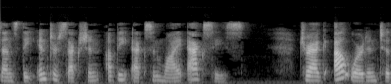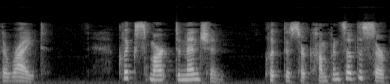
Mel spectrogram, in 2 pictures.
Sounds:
Speech

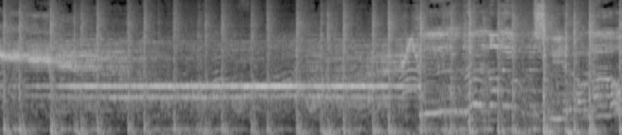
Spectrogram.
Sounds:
Music

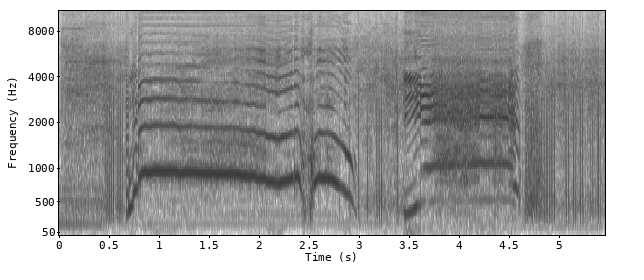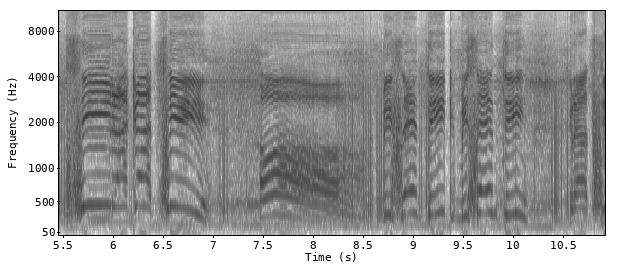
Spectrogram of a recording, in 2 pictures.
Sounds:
Speech, Radio

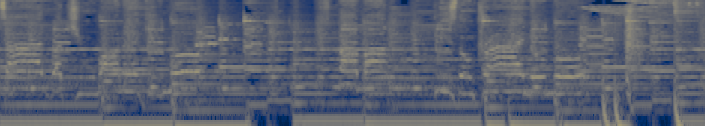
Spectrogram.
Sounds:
Background music, Music

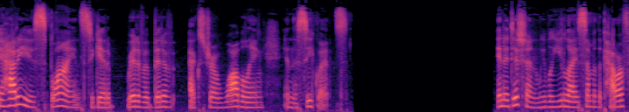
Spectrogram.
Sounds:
Speech

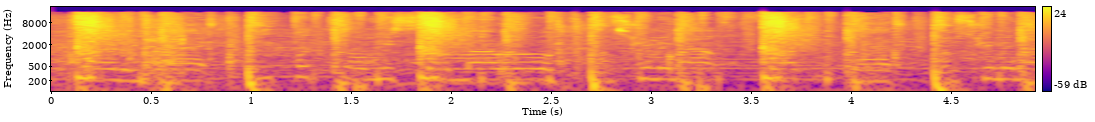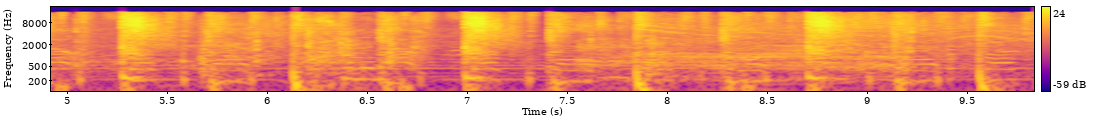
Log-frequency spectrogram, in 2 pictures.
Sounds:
Dubstep, Music, Speech

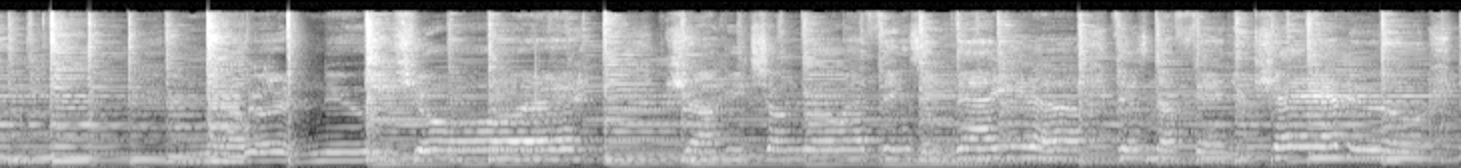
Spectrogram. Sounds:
Guitar, Music, Acoustic guitar, Musical instrument, Plucked string instrument

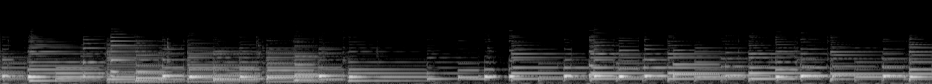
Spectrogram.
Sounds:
Musical instrument, Plucked string instrument, Strum, Music, Guitar

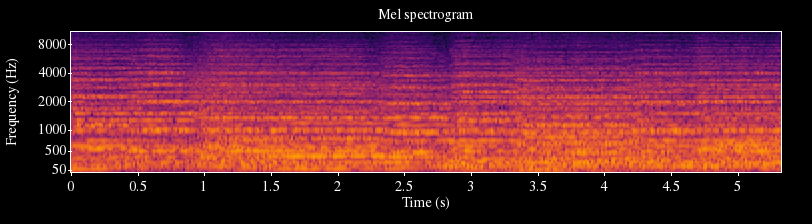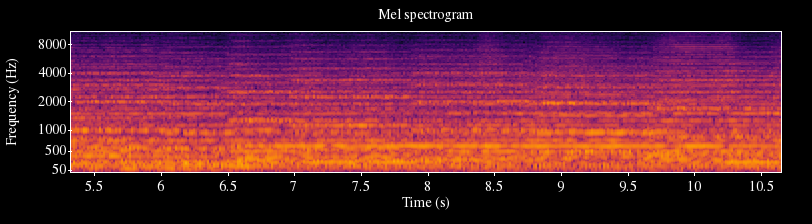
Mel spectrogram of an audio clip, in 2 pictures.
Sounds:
fiddle, Music, Musical instrument

